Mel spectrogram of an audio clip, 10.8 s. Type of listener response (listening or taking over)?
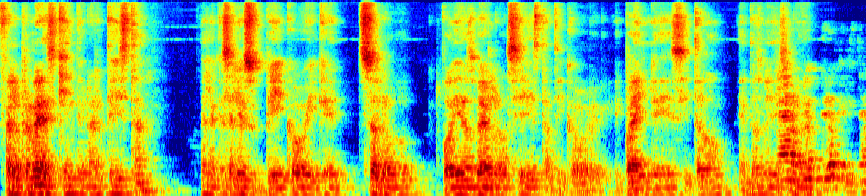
taking over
